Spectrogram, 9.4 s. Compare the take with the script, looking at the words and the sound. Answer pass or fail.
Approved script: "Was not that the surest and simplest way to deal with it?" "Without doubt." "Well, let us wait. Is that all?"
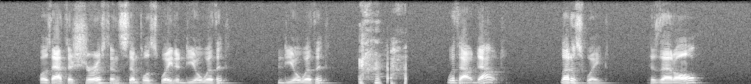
fail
